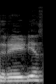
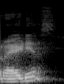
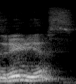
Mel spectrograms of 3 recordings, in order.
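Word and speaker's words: radius: ये चीज भी याद रखना बेटा, इसकी प्रोनाउंसिएशन जो है, pronunciation of this word is रेडियस, नॉट रेडियस, इट इज रेडियस.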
